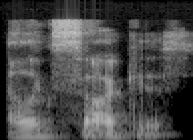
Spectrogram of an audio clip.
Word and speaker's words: Alexakis: come check out art alexakis exus said it right of Ever Clear like Alex saw the band KISS Alex siss there you go Alex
